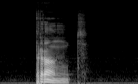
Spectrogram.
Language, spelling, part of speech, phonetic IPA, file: Polish, prąd, noun, [prɔ̃nt], Pl-prąd.ogg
